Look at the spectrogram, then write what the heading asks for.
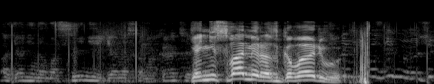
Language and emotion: Russian, angry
